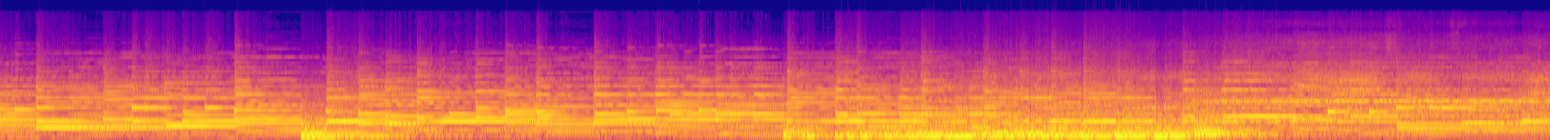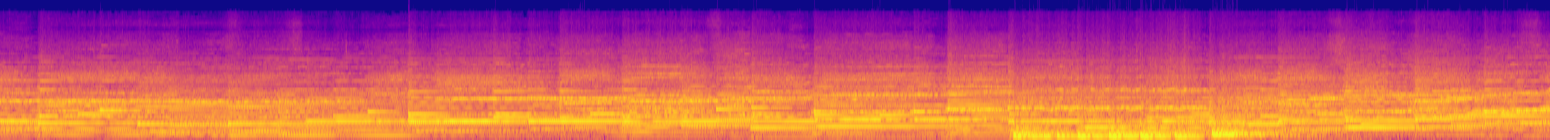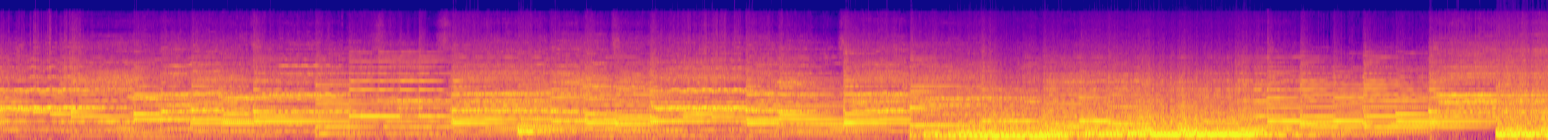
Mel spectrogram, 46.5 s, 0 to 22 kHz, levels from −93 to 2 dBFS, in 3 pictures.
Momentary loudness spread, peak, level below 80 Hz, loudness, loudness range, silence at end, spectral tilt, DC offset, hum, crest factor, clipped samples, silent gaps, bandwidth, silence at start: 5 LU; 0 dBFS; -28 dBFS; -8 LUFS; 4 LU; 0 s; -8 dB/octave; under 0.1%; none; 8 dB; 1%; none; 9.4 kHz; 0 s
